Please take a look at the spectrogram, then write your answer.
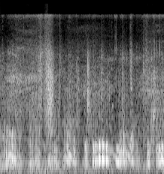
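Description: Pigeons offered for sale cooing close by, a few soft throaty rolling coos repeating in short bursts, with no talk.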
